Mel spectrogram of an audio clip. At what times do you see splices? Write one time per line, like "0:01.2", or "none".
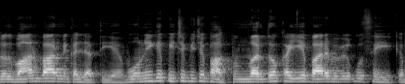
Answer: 0:02.3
